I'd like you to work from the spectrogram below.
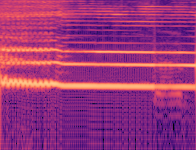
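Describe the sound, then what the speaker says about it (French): A hen gives a single loud, drawn-out, tonal call close by, its pitch sliding slightly downward, with no talk around it. "C'est une poule qui est très complète."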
